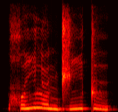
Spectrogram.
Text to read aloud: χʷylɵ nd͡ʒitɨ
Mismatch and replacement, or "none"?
y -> i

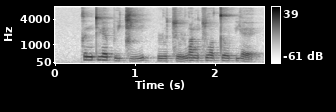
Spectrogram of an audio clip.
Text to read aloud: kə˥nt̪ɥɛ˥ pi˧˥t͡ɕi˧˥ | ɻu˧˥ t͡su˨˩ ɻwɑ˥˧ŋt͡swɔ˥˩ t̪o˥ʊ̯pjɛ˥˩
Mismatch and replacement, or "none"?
none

